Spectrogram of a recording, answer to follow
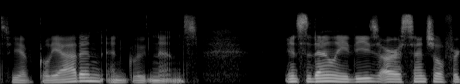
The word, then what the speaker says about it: glutenin: scientific name for gluten and then gluten in that's very confusing but that's spelled g-l-u-t-e-n-i-n it's not gluten it's a different protein called gluten in those are the two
